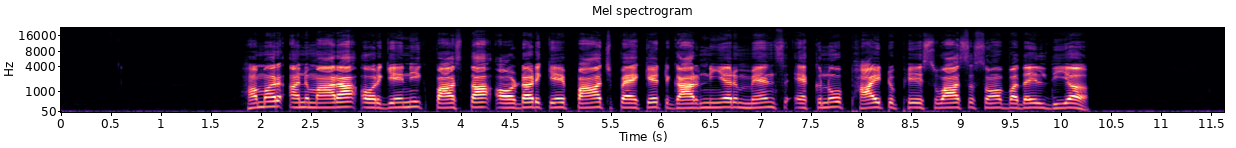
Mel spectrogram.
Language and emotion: Maithili, neutral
